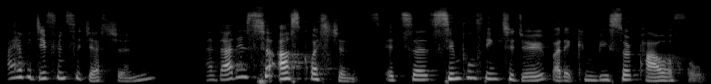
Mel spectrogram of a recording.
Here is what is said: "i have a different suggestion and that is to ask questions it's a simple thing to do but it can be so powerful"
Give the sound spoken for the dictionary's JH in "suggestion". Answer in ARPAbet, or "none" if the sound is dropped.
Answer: JH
